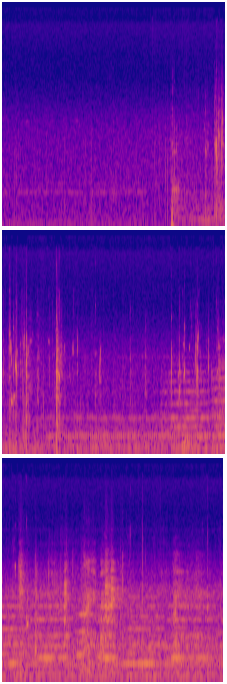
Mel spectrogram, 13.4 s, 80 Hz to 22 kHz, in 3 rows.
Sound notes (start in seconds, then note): 3.6 splashing; 7.1 intriguing music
